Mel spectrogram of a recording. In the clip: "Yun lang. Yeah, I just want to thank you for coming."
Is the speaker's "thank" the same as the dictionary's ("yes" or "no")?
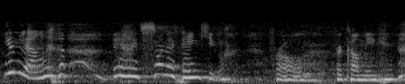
yes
